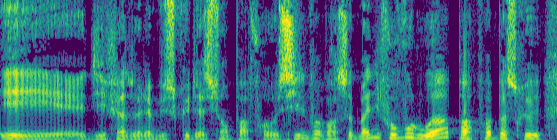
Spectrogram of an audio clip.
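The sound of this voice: A man's fairly low-pitched voice, slightly mellow in tone, at a moderate pace.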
